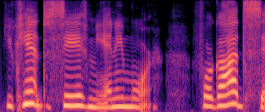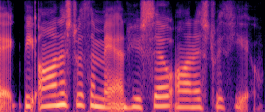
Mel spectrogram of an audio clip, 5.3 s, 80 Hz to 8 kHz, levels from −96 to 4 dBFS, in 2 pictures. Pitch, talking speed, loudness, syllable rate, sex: 235 Hz, 215 wpm, -16 LUFS, 5.1 syllables/s, female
